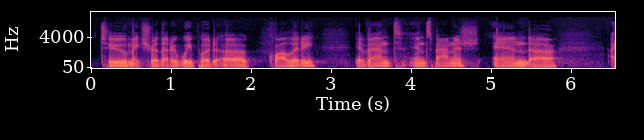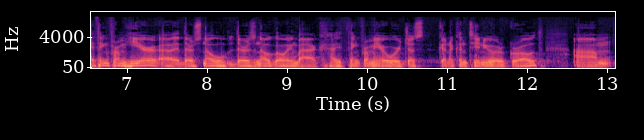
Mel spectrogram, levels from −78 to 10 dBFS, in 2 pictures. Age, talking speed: 30-49, 165 wpm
